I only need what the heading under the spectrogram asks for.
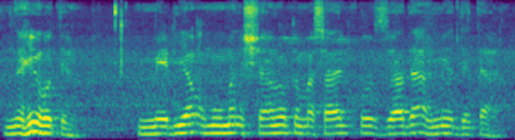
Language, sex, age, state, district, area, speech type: Urdu, male, 60+, Bihar, Gaya, rural, spontaneous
